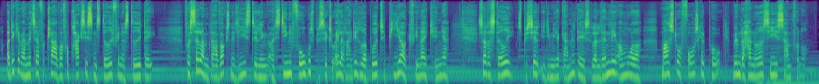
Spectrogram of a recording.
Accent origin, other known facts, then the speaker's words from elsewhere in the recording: Denmark; hjemme i Danmark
